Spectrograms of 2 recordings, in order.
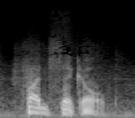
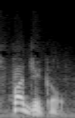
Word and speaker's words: fudgsicle: people in this area seem to say fudsicle. Meaning, it's spelled, by the way, F-U-D-G-S-I-C-L-E. So that would be fudsicle. Where I was brought up in the Buffalo area was fudgicle.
